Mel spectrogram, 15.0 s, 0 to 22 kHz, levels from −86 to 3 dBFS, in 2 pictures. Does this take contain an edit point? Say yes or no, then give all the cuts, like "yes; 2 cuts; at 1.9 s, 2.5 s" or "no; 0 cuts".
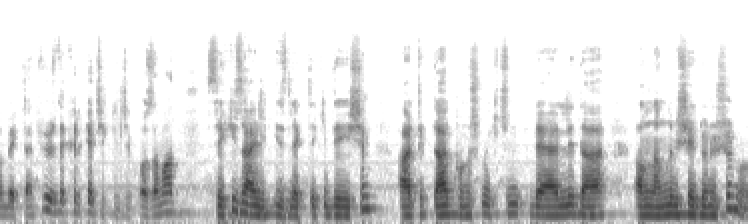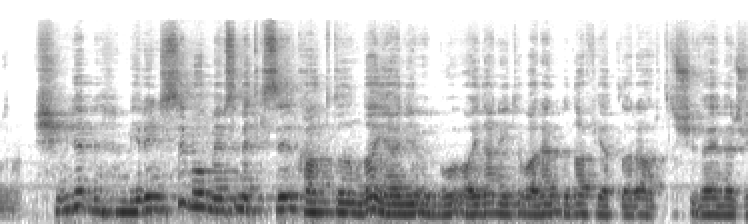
no; 0 cuts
